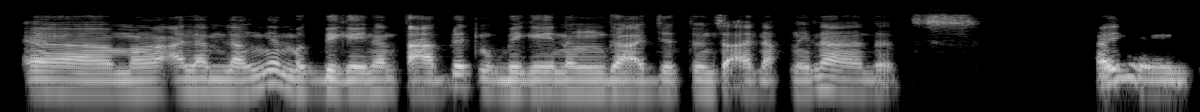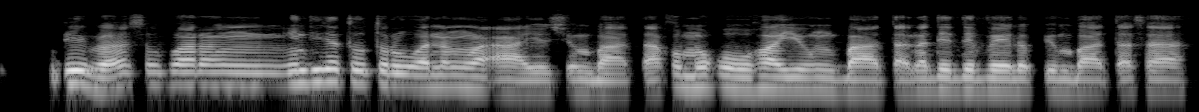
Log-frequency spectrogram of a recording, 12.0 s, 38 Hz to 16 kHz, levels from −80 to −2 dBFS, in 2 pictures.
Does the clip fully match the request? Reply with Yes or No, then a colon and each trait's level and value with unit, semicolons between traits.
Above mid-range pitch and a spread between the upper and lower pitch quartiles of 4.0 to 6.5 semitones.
No: low, 115 Hz; average, 4.3 semitones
